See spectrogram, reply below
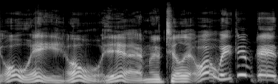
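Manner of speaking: jokey, goofing-around, swooping banter delivery. Imitating how the characters now talk: imitating a jokey delivery.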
